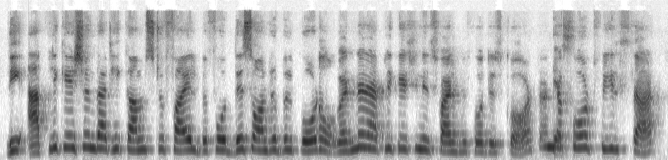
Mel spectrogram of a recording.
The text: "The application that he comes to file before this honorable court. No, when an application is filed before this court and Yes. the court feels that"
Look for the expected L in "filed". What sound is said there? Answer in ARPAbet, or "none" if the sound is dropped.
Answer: L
